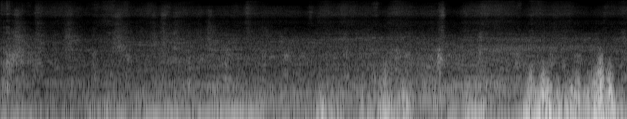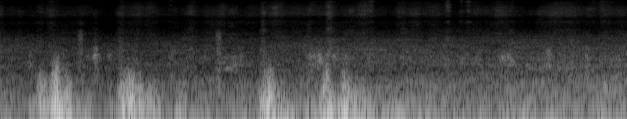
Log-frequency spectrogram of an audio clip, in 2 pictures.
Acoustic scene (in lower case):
residential area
